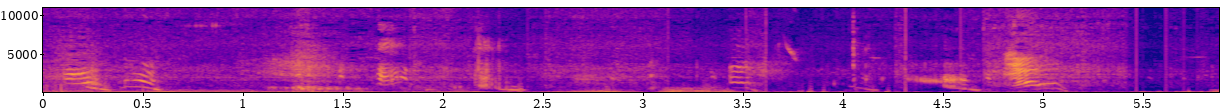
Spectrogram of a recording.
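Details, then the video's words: Lion cubs in Mara North Conservancy, Maasai Mara, Kenya, giving raspy squeaks: scattered short whining, wavering calls with rising and falling pitch, mixed with low rumble and occasional clicks. "The Hoarse Squeaks of River Pride Lion Cubs"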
